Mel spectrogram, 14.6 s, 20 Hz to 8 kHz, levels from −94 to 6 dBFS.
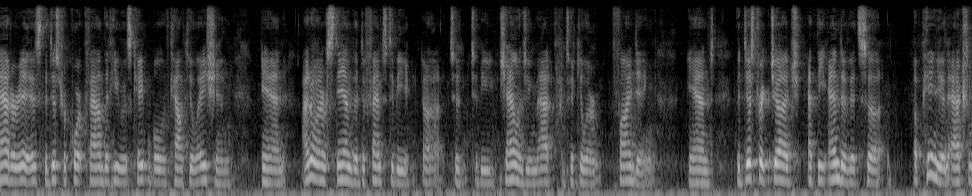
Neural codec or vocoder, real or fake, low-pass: codec, 16 kHz, 4.8 kbps, FACodec; fake; 7.2 kHz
